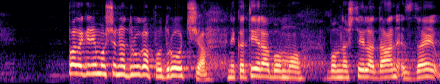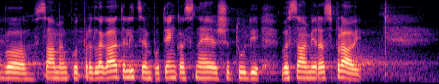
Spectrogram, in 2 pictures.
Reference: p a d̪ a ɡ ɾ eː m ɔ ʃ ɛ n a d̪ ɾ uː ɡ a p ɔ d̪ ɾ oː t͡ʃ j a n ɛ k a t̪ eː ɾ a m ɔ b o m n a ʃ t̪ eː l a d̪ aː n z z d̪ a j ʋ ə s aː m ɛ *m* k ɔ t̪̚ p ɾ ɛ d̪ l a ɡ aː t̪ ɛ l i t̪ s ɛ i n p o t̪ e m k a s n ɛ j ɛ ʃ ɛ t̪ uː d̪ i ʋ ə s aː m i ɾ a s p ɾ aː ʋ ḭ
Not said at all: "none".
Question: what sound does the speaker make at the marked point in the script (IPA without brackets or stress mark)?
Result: m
